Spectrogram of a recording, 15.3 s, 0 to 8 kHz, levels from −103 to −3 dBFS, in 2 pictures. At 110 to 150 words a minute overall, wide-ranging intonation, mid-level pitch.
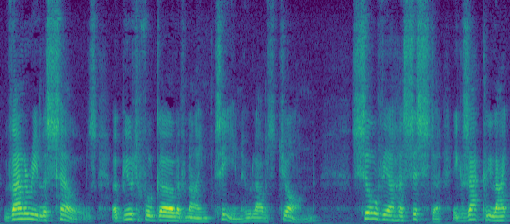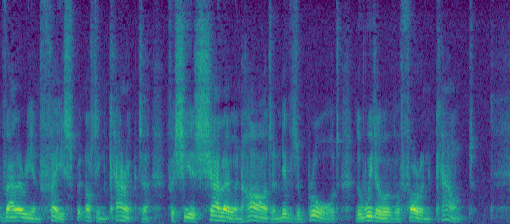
Yes: average, 145 wpm; wide, 5.9 semitones; medium, 145 Hz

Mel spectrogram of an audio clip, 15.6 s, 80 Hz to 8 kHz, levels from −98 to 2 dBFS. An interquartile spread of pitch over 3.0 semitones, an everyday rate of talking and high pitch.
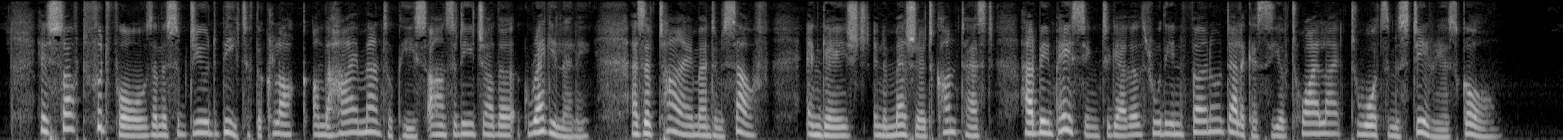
Yes: average, 3.9 semitones; average, 165 wpm; high, 200 Hz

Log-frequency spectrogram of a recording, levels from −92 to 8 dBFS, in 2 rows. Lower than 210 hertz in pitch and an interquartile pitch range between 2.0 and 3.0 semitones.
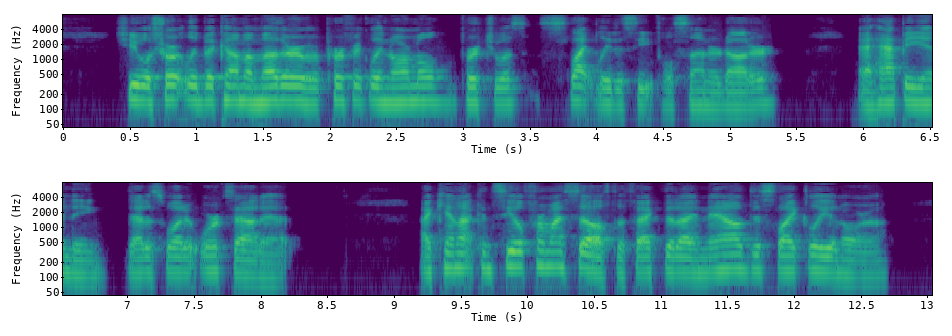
Yes: low, 135 Hz; narrow, 2.6 semitones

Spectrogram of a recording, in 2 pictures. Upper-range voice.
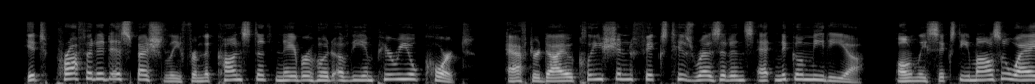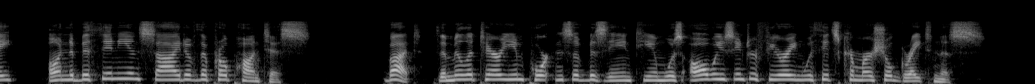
Yes: high, 210 Hz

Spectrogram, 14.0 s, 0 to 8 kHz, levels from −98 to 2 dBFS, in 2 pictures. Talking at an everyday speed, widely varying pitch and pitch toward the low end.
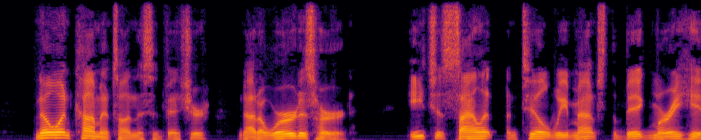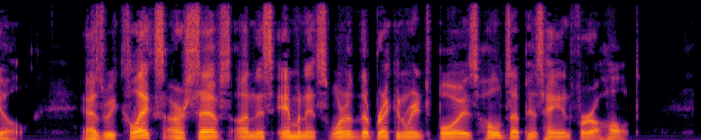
No: average, 170 wpm; average, 3.5 semitones; low, 110 Hz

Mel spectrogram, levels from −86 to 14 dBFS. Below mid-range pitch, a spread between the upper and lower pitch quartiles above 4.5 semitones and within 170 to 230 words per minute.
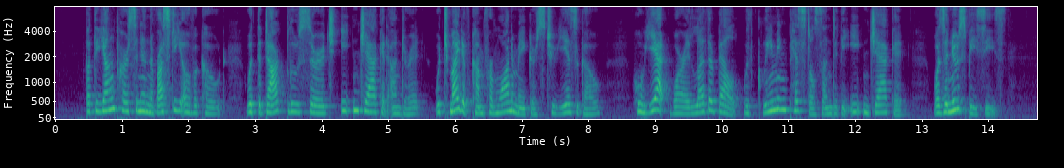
No: high, 200 Hz; average, 4.9 semitones; average, 175 wpm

